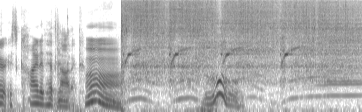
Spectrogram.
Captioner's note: grinder whirs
